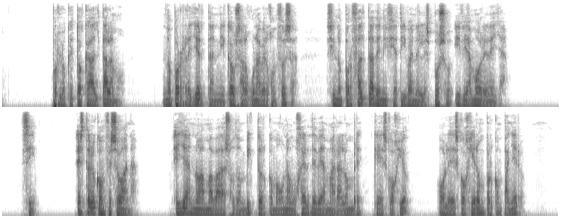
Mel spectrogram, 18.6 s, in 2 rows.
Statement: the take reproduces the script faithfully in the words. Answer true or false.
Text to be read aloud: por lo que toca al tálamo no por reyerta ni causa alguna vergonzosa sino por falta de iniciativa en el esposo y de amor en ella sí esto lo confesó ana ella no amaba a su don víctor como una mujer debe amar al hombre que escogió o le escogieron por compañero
true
